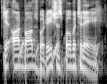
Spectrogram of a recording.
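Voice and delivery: cheesy sponsor announcer; ad read. Acted. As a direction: sell it like a radio spot.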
